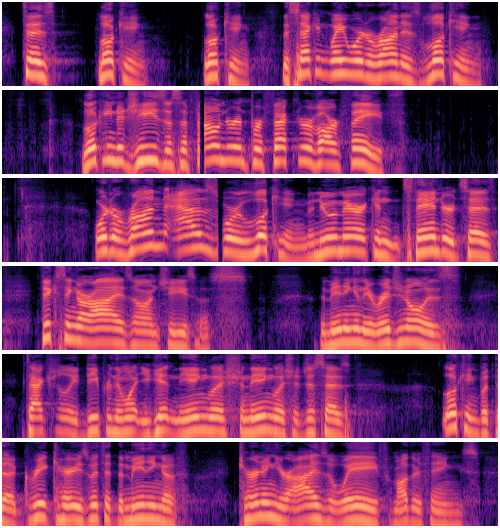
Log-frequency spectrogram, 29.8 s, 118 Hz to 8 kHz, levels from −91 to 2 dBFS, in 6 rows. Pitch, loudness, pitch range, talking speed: 170 Hz, -18 LUFS, 150-205 Hz, 155 wpm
